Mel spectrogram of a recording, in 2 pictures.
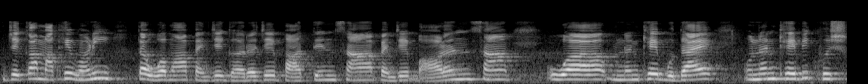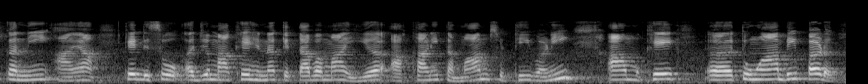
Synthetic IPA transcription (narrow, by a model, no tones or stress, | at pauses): d͡ʑeːkamãːkʰeʋɐɽ̃it̪ɐʊɦəmãpɐ̃ɦɪ̃ɲd͡ʑeɡʱɐɾ̆d͡ʑeːbʱaːt̪ijənɪ̆sãpɐ̃ɦɪ̃ɲd͡ʑeɓa̰ːɭ̤ənɪ̆sã | ʊɦʊn̤ənɪ̆kʰeːɓʊd̪ʱaːe | ʊn̤ənɪ̆kʰeːbɪxʊʃkɐ̃nd̪iaːɦijã | keɗɪsoʔɐʄʊ̆mãːkʰeɦɪnə̆kɪt̪aːbə̆mãɦiəʔaːxaːɽ̃it̪ɐmaːmsʊʈʰiʋɐɽ̃i | ɛ̃ːmũːkʰe | t̪ũãbɪpɐɽʊ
